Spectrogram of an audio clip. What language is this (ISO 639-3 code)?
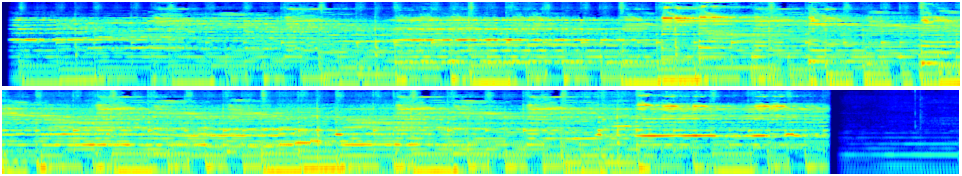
urd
